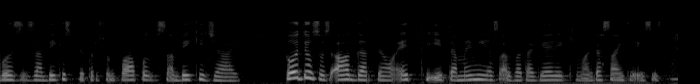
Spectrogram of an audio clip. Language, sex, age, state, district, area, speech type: Kashmiri, female, 45-60, Jammu and Kashmir, Budgam, rural, spontaneous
